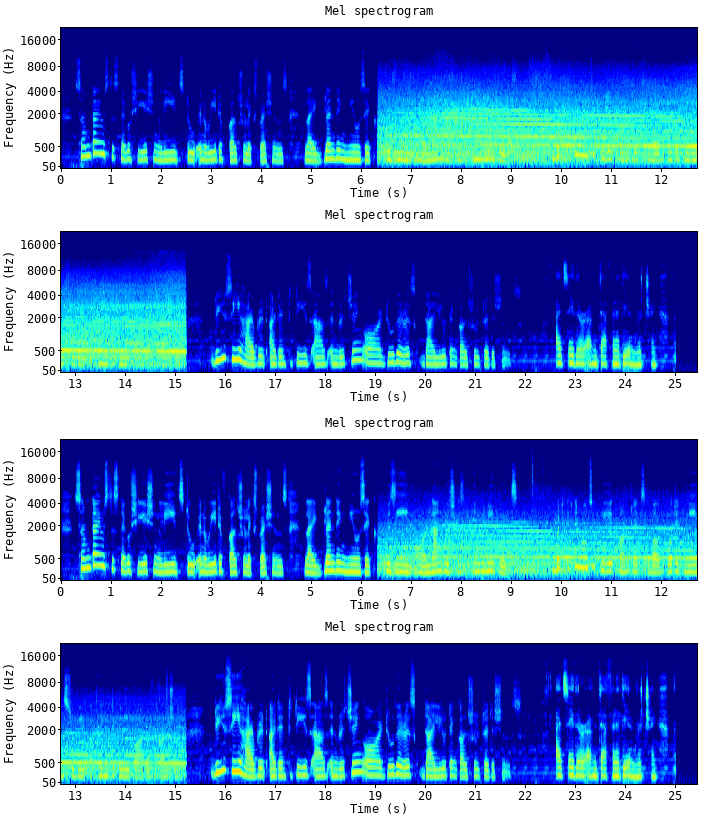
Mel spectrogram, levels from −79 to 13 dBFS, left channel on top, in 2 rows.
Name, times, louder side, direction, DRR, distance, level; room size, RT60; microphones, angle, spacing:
voice 1, 0.0-6.2 6.5-9.1 9.8-21.9, right 3 dB, 85° right, 0.8 m, -31 dB
sound 1, 6.3-15.2, left 4 dB, 70° left, 2.1 m, -29 dB
voice 2, 22.6-25.0, right 3 dB, 55° right, 1.7 m, -31 dB
open air
head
